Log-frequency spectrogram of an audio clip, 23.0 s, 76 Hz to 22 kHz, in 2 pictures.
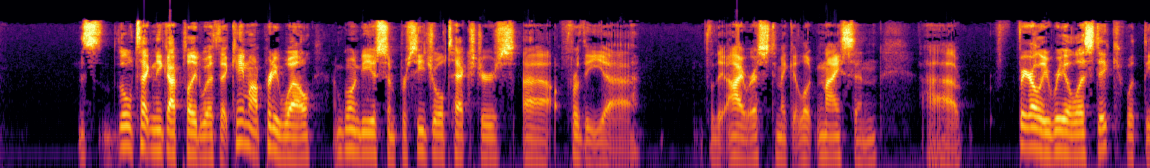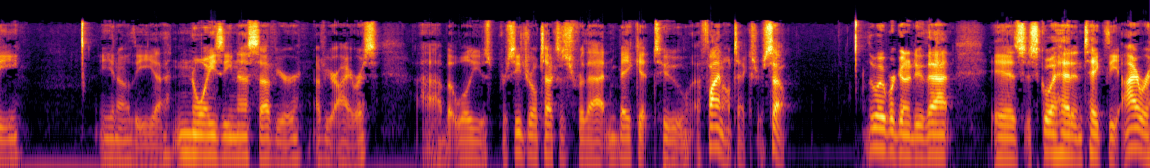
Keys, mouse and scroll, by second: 19.2 middle click, 20.1-20.8 scroll up 2, 20.8-21.9 scroll up 1, 21.9 right click.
